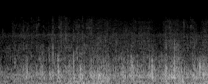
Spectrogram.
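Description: A fat bike's wide tyres rolling over a leaf-covered dirt trail while coasting without pedalling: a steady rumble full of small crackles that grows gradually louder, with wind on the microphone.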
